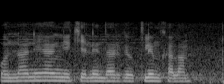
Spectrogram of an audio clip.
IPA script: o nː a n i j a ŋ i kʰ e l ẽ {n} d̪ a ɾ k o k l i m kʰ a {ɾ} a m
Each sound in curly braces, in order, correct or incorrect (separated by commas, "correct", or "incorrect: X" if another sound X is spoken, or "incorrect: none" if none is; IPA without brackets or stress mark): correct, incorrect: l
